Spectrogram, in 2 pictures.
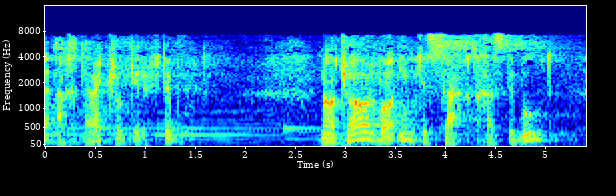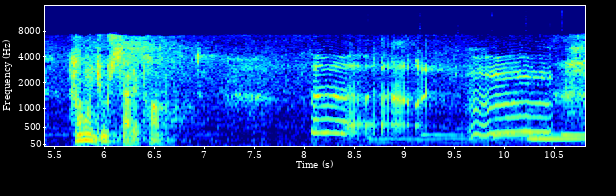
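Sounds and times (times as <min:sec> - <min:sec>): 
speech: 0:00.0 - 0:01.6, 0:02.8 - 0:06.7
person yawning: 0:08.0 - 0:10.8.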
